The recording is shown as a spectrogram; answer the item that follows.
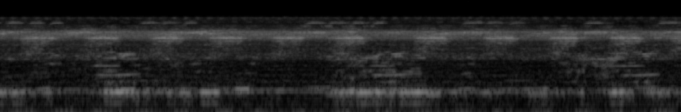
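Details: Insect chorus outside a home, with short whistled notes repeating about every two-thirds of a second over a continuous shrill buzzing band and a faint low pulsing underneath.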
